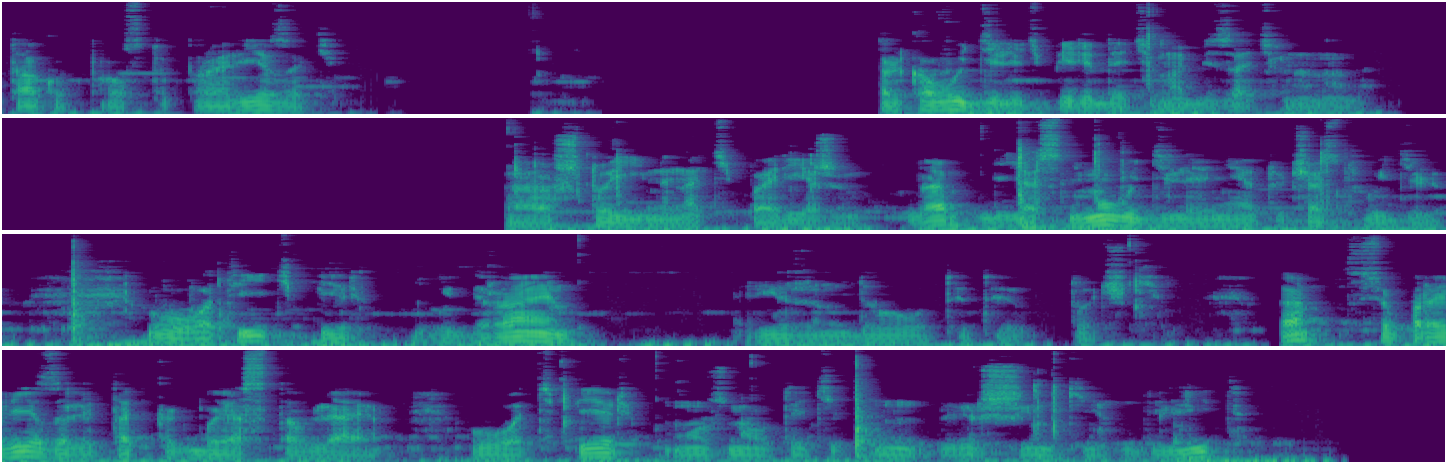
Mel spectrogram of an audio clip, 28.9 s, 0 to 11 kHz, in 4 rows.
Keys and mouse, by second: 5.7 a, 7.3-9.9 drag, 10.1 ctrl+z, 12.3 a, 12.7 l, 13.8 l, 17.3-21.5 drag, 24.4-25.4 drag, 26.8 Delete.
